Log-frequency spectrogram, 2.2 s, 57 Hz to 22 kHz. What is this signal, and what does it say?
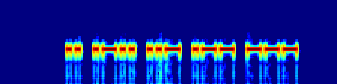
Morse code, heard as a keyed tone, about 41 wpm, 700 Hz. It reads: ILUWO
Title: Code Groups - 5 Letters - 40wpm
